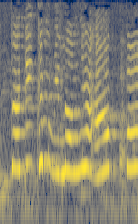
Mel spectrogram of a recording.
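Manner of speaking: high-pitched exasperated telling-off; mock angry scolding. Mother scolds child in the supermarket for breaking a promise, mock angry. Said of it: "mau marah".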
